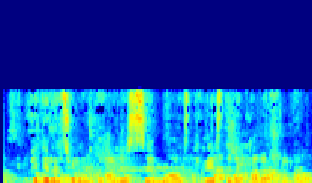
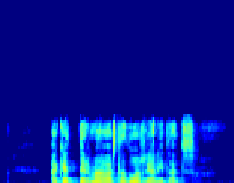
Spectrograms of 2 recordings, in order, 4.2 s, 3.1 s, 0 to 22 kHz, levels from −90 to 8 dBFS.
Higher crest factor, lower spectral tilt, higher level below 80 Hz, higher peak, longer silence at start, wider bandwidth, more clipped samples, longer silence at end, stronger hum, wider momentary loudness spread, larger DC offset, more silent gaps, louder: second, 16 dB vs 22 dB; about the same, -3 dB/octave vs -3 dB/octave; first, -52 dBFS vs -72 dBFS; first, -6 dBFS vs -14 dBFS; second, 0.05 s vs 0.65 s; first, 11.5 kHz vs 8.2 kHz; neither; second, 0 s vs 0.55 s; neither; about the same, 7 LU vs 9 LU; neither; neither; first, -22 LUFS vs -34 LUFS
